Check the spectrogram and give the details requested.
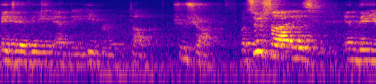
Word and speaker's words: Shushan: Shushan is the proper Hebrew pronunciation. That's actually what it's pronounced in the KJV and the Hebrew tongue. Shushan.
